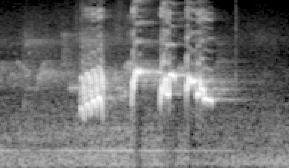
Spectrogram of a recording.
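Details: Morning song of a red-whiskered bulbul, offered as lure sound for voice training: a single lively phrase of four rapid, rich warbled notes dipping and rising, over a low steady hum.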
